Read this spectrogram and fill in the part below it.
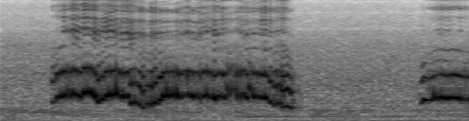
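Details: Talking blue-fronted amazon parrot: one long, harmonically rich, speech-like phrase of about two and a half seconds with wobbling pitch that dips in the middle. After a pause, a shorter phrase begins.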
